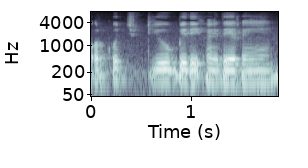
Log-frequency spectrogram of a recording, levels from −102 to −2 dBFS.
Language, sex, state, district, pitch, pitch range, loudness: Hindi, male, Uttar Pradesh, Shamli, 115 Hz, 110-115 Hz, -17 LUFS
